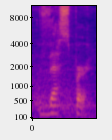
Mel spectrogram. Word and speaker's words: VSEPR: model that we call the acronym Vsepr we can pronounce as Vesper and it says that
